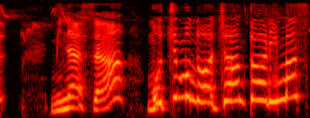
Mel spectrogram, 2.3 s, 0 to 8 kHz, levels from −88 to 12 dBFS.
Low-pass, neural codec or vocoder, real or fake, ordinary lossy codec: 7.2 kHz; none; real; none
